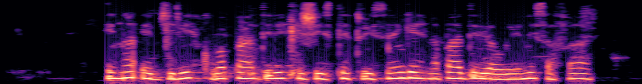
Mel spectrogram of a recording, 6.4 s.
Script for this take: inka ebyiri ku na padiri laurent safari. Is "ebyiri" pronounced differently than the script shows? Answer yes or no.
no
